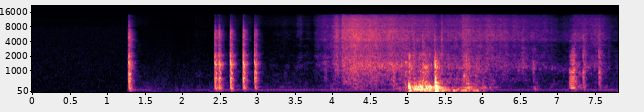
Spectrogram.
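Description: Handling noise at a workbench: a sharp click, then a quick run of four clicks, then a few seconds of loud rustling of a plastic sheet with a heavy bump in the middle, and a few more clicks near the end.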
